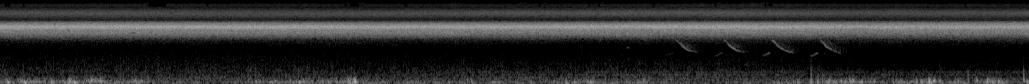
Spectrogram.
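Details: Emerging cicadas on May 20th 2034 fill the air with a steady, intense high buzzing hiss that never pauses; four short descending slurs appear late on, over faint low-frequency rumble.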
